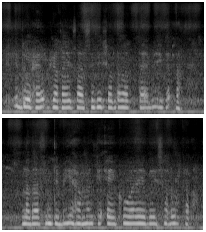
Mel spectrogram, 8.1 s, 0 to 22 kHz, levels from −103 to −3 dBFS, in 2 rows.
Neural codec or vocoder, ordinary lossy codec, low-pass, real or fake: vocoder, 44.1 kHz, 128 mel bands, Pupu-Vocoder; none; none; fake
